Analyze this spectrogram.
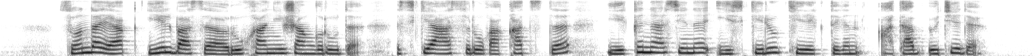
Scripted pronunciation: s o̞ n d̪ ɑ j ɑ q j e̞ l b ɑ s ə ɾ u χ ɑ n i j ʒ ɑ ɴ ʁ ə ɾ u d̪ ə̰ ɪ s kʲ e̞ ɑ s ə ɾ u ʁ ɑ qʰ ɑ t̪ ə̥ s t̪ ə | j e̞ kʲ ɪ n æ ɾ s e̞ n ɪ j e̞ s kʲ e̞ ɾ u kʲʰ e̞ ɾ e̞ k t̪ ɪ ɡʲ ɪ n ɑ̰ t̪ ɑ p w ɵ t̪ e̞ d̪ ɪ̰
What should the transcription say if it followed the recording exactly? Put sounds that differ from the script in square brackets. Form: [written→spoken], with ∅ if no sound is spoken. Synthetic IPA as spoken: s o̞ n d̪ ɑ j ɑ q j e̞ l b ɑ s ə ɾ u χ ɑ n i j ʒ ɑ ɴ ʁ ə ɾ u d̪ ə̰ ɪ s kʲ e̞ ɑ s ə ɾ u ʁ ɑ qʰ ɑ t̪ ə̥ s t̪ ə | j e̞ kʲ ɪ n æ ɾ s e̞ n ɪ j e̞ s kʲ e̞ ɾ u kʲʰ e̞ ɾ e̞ k t̪ ɪ ɡʲ ɪ n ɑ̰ t̪ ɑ p w ɵ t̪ e̞ d̪ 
